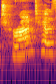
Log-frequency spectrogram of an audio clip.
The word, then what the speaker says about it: Toronto: the very very talented toronto own jared nathan woohoo and yes i sometimes pronounce the second tea in toronto i'm not from here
